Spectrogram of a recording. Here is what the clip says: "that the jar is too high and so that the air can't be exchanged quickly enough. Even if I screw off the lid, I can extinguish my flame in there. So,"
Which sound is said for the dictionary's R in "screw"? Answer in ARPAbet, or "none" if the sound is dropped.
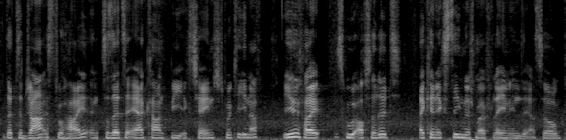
none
